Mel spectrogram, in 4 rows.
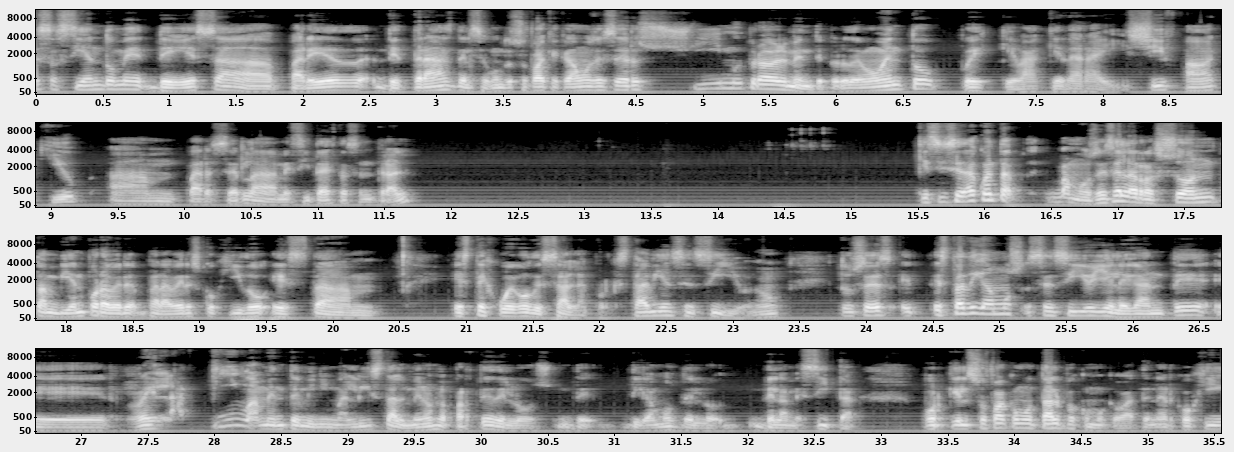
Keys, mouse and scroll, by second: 0.0 click, 1.3-2.5 scroll up 1, 4.8 shift+a, 5.6 click, 6.7 g, 7.2 shift+z, 10.1-11.2 drag, 12.6 s, 14.3-15.4 drag, 16.0 s, 16.2 x, 19.8-20.9 drag, 21.1 g, 21.6 x, 23.0 click, 26.1-26.5 typing, 27.8 click, 32.0-32.5 typing, 33.6 click, 34.2 s, 34.4 z.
